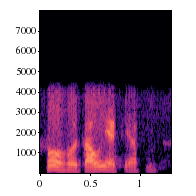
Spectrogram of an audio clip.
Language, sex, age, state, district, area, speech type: Marathi, male, 18-30, Maharashtra, Ahmednagar, rural, conversation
